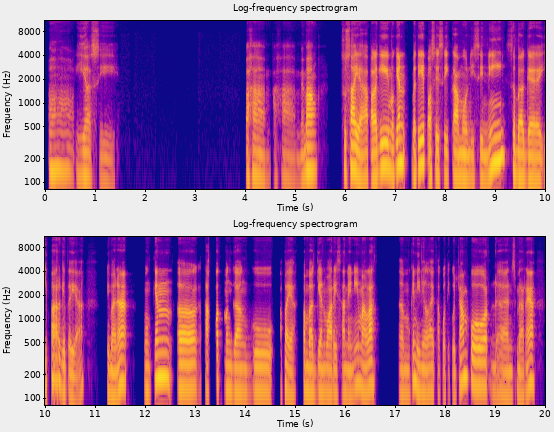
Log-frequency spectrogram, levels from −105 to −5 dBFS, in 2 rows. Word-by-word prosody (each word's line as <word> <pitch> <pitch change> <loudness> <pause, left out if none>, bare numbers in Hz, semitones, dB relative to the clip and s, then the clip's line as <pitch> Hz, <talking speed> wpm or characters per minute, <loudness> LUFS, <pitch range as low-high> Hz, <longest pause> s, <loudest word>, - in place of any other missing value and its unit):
Oh 140 -1 -6
iya 120 -2 -5
sih. 105 -3 -12 2.6
Paham 115 -3 -4
paham 110 -3 -14
memang, 140 +5 +5 0.6
susah 145 0 +5
ya 115 -3 +4
apalagi 150 +8 +5
mungkin 170 +7 +4 0.2
berarti 170 +3 +5
posisi 125 -3 -1
kamu 115 -1 +1
di 115 - -7
sini 140 - +1
sebagai 110 - 0
ipar 145 +6 0
gitu 130 -4 -5
ya, 95 -3 -4 0.5
di - - -7
mana 115 +9 +4 0.4
mungkin, 180 +9 +2 0.2
eee, 135 0 +5 0.2
takut 165 +6 -2
mengganggu 125 -1 -3 0.2
apa - - -3
ya, 110 -1 -4
pembagian 120 -2 -1
warisan 115 0 -2
ini 120 +6 -4
malah, 145 -1 +2 0.6
eee, 115 - -6
mungkin 115 +8 -5
dinilai 120 -1 -3
takut 110 -1 -12
ikut 105 - -10
campur 150 -4 +2
dan 110 -4 -7
sebenarnya, 130 +10 -1
125 Hz, 115 wpm, -22 LUFS, 115-140 Hz, 2.6 s, memang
